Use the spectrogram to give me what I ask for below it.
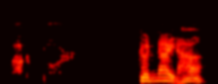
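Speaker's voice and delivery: barely audible, hushed, very quiet whisper. Voicing a character welcoming the others aboard the boat: whispering. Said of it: "Tanith whispers".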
